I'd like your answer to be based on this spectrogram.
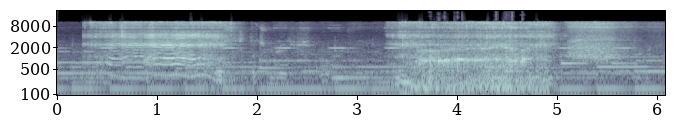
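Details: Harsh, fluttering snoring breaths over music and equipment hum, recorded during drug-induced sleep endoscopy (DISE) to assess snoring and possible sleep apnea; snoring.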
